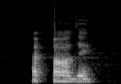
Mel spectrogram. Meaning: first/second-person singular imperfect indicative of appendre
- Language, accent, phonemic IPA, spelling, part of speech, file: French, Canada, /a.pɑ̃.dɛ/, appendais, verb, LL-Q150 (fra)-appendais.wav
